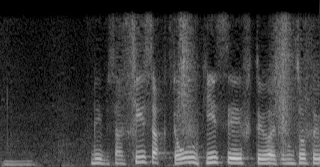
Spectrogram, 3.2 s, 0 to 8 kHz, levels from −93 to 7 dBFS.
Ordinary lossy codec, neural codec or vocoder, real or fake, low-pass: none; codec, 16 kHz in and 24 kHz out, 1 kbps, XY-Tokenizer; fake; 7.2 kHz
